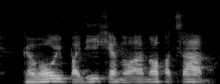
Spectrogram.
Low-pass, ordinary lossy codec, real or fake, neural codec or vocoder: 14.4 kHz; AAC, 64 kbps; real; none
